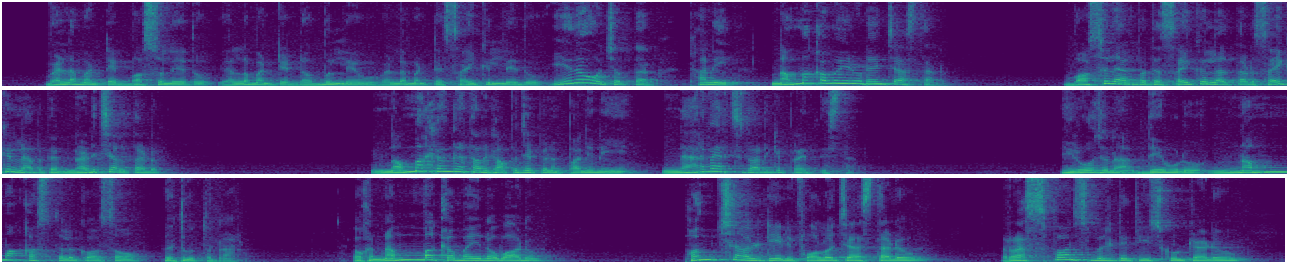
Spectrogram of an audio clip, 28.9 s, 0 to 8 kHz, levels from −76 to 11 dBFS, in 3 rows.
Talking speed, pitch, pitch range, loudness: 85 wpm, 145 Hz, 135-170 Hz, -17 LUFS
